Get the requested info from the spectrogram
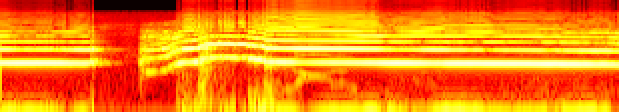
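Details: Honey the dog singing: a loud, steady, horn-like howl held for a second, a brief break, then a rising, wavering glide that settles into another long, level, richly harmonic note.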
